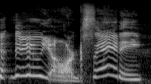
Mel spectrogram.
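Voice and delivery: high drawn-out mock cry; teasing high-pitched holler; mock exclamation. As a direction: echo it high and stretched, poking fun. Mock repeat of listener's city.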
